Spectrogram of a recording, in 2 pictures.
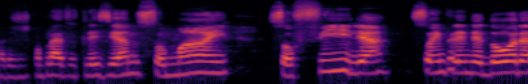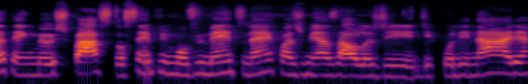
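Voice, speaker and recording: A woman's fairly high voice, fairly even in intonation, with big swings in loudness, a fairly quick pace and hardly any pauses. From Balneário Camboriú, Santa Catarina, southern Brazil. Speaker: cooking teacher and entrepreneur. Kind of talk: casual interview chat.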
